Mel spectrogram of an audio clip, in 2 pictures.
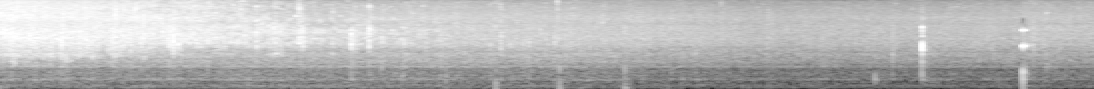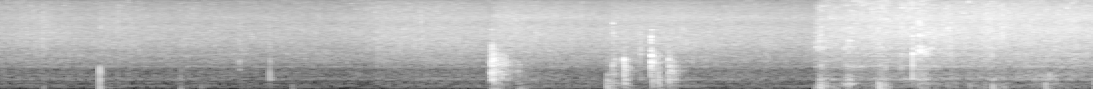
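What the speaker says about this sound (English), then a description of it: "And now it's time to put our vegetables inside." Vegetables go into hot oil in a pan for a Bolognese ragù, setting off a loud hiss that softens into a steady sizzle. Sharp clinks and stirring scrapes come through, then a second burst of sizzling near the end.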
